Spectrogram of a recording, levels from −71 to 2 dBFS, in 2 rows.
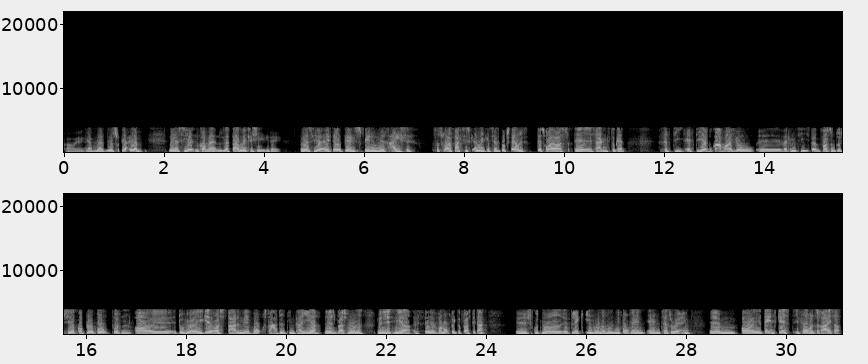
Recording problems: distortion; heavy; 22% of the sound clipped
garbled, watery; badly; nothing above 4 kHz

